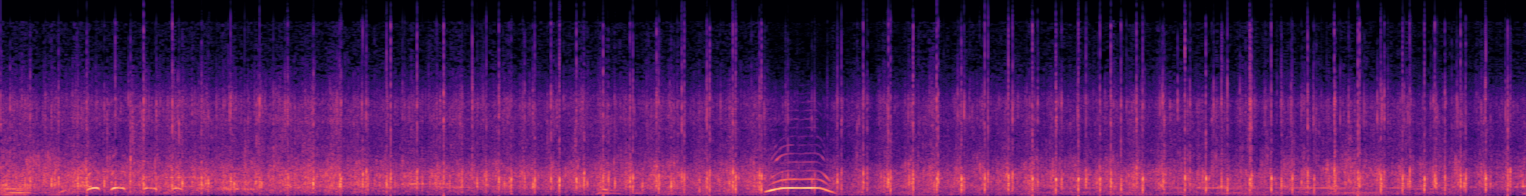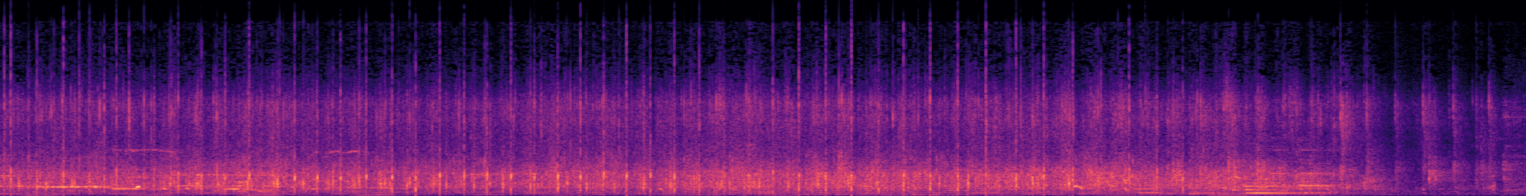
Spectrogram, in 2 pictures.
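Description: Audience applauding steadily after a choral performance, with one cheer that rises and falls about eight seconds in. The applause dies away near the end.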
